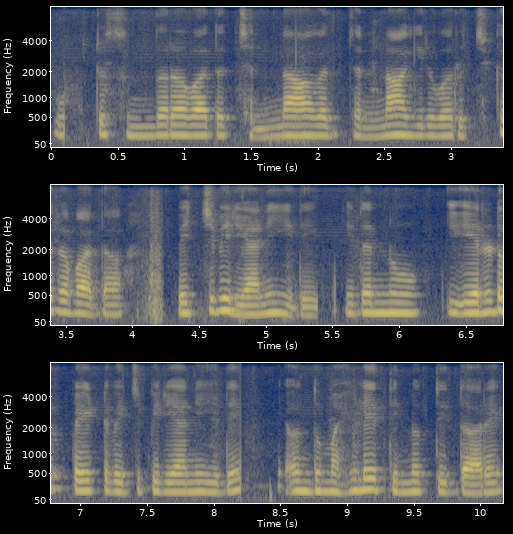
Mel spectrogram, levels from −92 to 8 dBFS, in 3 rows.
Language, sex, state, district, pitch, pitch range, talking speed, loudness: Kannada, female, Karnataka, Mysore, 170 Hz, 160-175 Hz, 100 wpm, -18 LUFS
